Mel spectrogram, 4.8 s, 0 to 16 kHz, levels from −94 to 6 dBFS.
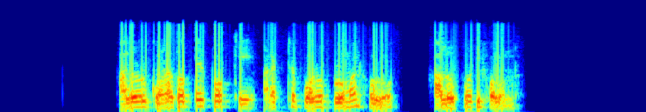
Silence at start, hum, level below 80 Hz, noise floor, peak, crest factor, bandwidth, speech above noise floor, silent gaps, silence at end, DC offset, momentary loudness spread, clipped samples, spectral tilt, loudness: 0.9 s; none; -44 dBFS; under -90 dBFS; -2 dBFS; 18 dB; 7.8 kHz; over 74 dB; none; 1 s; under 0.1%; 8 LU; under 0.1%; -7 dB/octave; -18 LUFS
